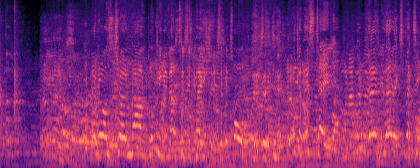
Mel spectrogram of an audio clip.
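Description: A roomful of guests chatting, many voices overlapping at once, with a short lull just under a second in before the talk picks up again.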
